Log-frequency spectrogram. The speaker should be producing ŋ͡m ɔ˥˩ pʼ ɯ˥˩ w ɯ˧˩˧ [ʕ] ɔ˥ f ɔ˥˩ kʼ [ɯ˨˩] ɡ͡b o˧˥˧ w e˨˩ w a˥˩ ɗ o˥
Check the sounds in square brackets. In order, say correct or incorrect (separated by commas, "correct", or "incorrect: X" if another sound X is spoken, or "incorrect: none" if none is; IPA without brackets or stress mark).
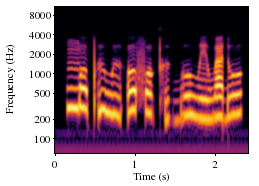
incorrect: ʔ, correct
